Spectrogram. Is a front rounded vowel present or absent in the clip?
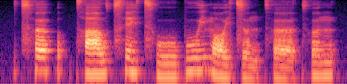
present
